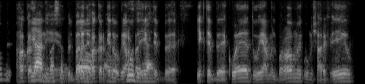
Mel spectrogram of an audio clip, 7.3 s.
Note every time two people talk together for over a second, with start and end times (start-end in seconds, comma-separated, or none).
0.6-3.1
